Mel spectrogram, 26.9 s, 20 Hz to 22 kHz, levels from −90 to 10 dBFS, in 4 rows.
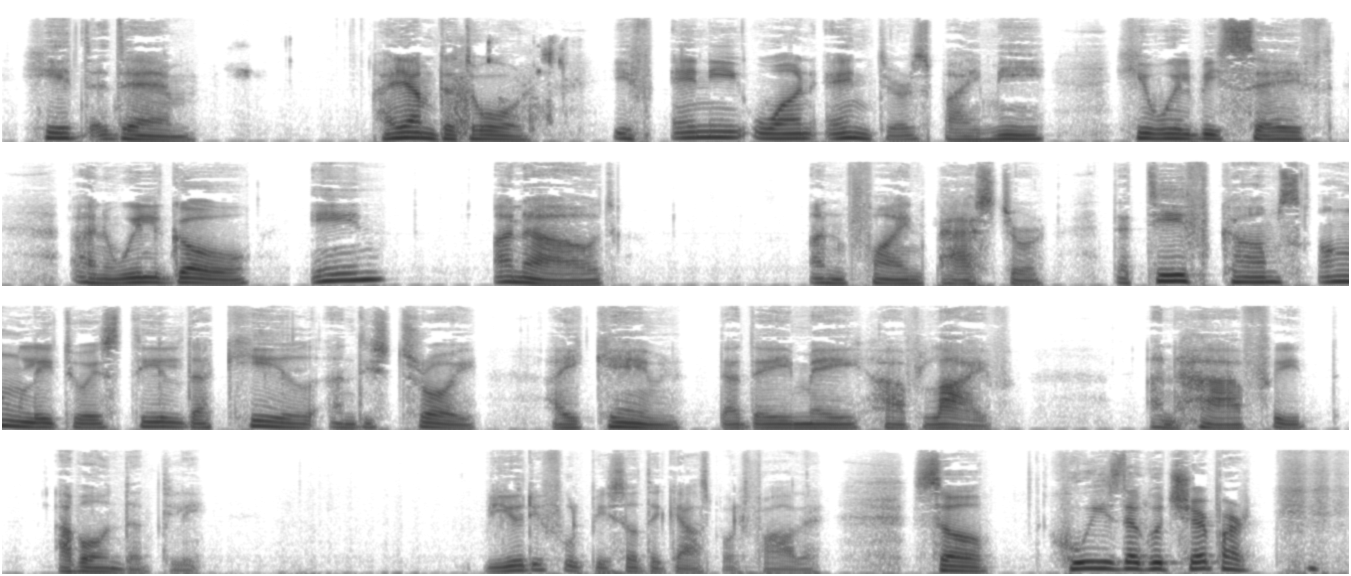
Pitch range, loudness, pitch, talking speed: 90-135 Hz, -19 LUFS, 110 Hz, 130 wpm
